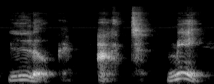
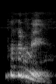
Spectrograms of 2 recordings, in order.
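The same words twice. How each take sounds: First: 'At' is stressed with a full vowel. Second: 'At' is unstressed with a schwa vowel. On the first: "it's a nice short vowel, as in cat, okay? And I put stress on" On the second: "whenever I take the stress away from a vowel, the vowel become a schwa"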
